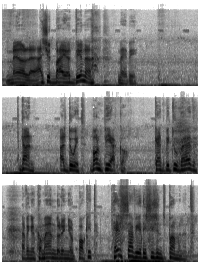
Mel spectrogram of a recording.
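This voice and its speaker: A man's voice: a little high, expressive, measured pace, fairly bright tone, a little hiss or hum. An actor playing a cocky young male street gang boss in a video game, speaking with a menacing drawl. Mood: amused. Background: game music.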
